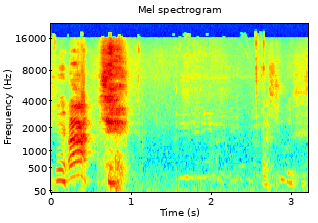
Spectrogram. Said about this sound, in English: A sneeze.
